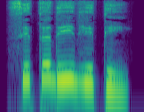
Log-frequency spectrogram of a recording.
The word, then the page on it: ಸಾಧಿತಧಾತು: Kannada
